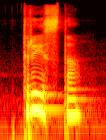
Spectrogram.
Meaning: three hundred
- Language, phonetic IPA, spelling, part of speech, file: Ukrainian, [ˈtrɪstɐ], триста, numeral, Uk-триста.ogg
